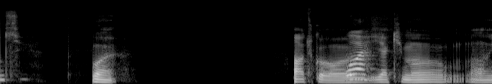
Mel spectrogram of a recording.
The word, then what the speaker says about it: Yakima: Yakima, YKK. Yakima, comme ça se prononce.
